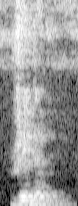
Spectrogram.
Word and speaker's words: rhythm: see triangle service or rhythm we see rhinoceros rhythm the next one many word starts with W H the H is silent for example what generally we see what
